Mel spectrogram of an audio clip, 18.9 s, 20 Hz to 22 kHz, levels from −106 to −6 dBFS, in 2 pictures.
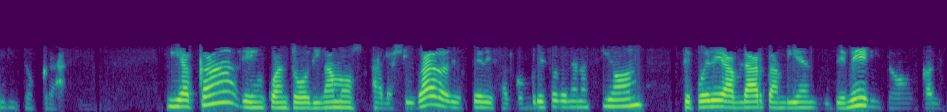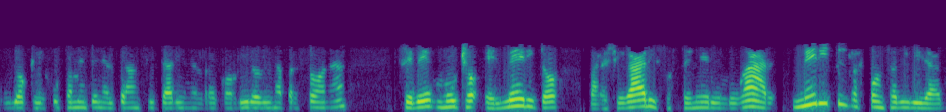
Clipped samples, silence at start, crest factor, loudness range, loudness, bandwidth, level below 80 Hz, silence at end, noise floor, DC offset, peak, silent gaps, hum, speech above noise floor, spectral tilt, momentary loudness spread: under 0.1%; 0 s; 20 dB; 10 LU; -26 LUFS; 4.3 kHz; -72 dBFS; 0.05 s; -83 dBFS; under 0.1%; -6 dBFS; 0.36-0.40 s, 17.24-17.28 s; none; 56 dB; -10 dB/octave; 19 LU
